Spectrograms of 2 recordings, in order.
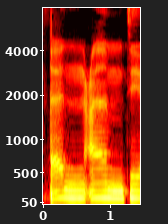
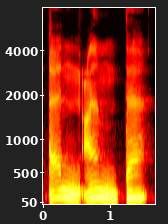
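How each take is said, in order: First: The final vowel sounds like i. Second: The final vowel sounds like a. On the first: The speaker calls it wrong. "ti menyerupai kasrah" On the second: The speaker calls it right. "kaidah mengucapkan fathah yang benar"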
